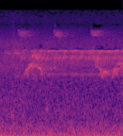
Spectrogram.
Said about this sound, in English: So you're hearing pine warbler, the trill, red-eyed vireo, pretty much constantly.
